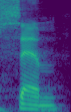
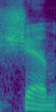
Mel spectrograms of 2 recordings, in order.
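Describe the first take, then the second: First: The word begins with an s sound. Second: The word begins with an sh sound. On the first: The speaker calls it wrong. "they pronounce it wrong" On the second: The speaker calls it right. "It should be Shem"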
